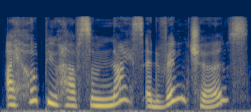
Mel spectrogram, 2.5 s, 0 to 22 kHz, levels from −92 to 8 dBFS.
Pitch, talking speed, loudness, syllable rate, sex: 300 Hz, 165 wpm, -16 LUFS, 4.2 syllables/s, female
